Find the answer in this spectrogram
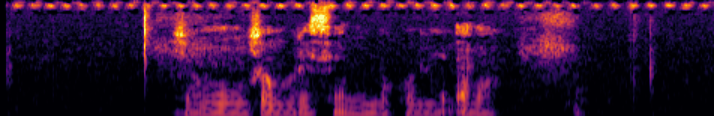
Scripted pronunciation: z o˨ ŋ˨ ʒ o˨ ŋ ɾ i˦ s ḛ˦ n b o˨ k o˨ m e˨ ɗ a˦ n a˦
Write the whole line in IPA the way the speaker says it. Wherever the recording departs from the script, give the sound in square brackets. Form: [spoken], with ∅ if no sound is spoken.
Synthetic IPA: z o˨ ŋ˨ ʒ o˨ ŋ ɾ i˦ s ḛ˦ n b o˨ k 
